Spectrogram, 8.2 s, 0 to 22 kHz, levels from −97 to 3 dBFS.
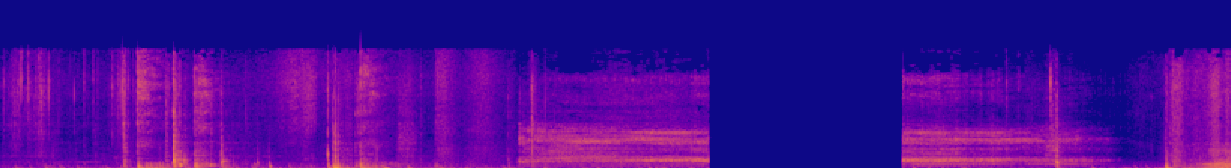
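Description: At 4.71 s the sound drops abruptly into silence and stays silent until 6.01 s, then picks up exactly where it broke off, with nothing skipped or repeated. That gap is a rebuffering stall: playback exhausted the audio it had already downloaded and simply halted until more data arrived. Because no material is discarded, the pause adds about 1.3 s to the running time rather than removing anything.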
